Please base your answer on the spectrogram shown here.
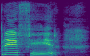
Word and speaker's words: préfère: So whenever we are using acute accent, we pronounce it as A. Je préfère, tu préfères, elle préfère, nous préférons, vous préférez, il préfère, elle préfère.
